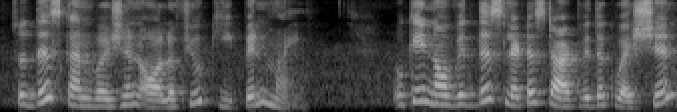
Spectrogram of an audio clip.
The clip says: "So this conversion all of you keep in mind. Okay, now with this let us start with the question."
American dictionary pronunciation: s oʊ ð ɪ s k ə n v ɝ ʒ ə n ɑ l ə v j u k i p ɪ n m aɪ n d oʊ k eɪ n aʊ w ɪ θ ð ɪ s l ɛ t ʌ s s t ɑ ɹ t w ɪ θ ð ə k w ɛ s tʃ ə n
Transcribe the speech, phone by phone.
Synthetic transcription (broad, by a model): s oʊ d ɪ s k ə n v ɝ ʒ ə n ɑ l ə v j u k i p ɪ n m aɪ n oʊ k eɪ n aʊ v ɪ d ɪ s l ɛ t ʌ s s t ɑ ɹ t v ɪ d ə k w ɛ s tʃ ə n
